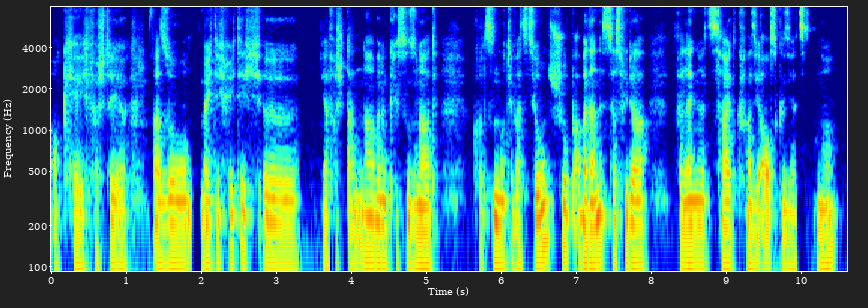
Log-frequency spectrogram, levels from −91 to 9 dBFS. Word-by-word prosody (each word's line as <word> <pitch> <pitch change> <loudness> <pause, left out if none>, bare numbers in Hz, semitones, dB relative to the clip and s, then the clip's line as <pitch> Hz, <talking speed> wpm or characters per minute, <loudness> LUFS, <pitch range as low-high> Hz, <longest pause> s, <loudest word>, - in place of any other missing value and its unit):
Okay, - - -5
ich - - -5
verstehe. 90 -5 -3 0.3
Also, 100 0 +2
wenn 105 - +1
ich 100 - -3
dich 115 +4 -6
richtig, 120 0 -3
äh, 105 -2 +1 0.3
ja, - - -5
verstanden 120 - -4
habe, 110 -2 +3
dann 100 - +2
kriegst - - -8
du - - +4
so 95 -2 -1
'ne 95 - +5
Art 90 -1 0 0.4
kurzen 115 -1 +1
Motivationsschub, 110 - +1
aber 105 - +4
dann 100 +3 +6
ist 115 - +1
das 110 - -1
wieder 100 -3 +2 0.3
für - - -6
längere 100 0 +4
Zeit 100 -1 0
quasi 95 -2 -2
ausgesetzt, 80 +7 -1
ne? 90 +8 -1
100 Hz, 175 wpm, -25 LUFS, 95-110 Hz, 0.4 s, dann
